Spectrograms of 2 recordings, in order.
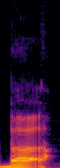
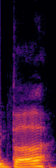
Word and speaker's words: bear: Mount is coming now the way I say bear is that I say it like bur that's my accent so if I say bur you know what I mean but anyway UI mount's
